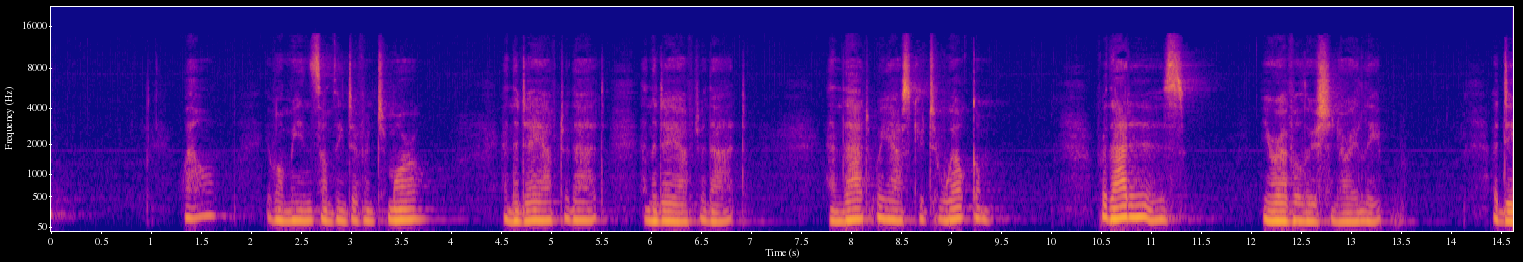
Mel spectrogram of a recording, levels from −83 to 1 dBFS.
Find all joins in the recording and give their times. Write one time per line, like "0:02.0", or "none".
0:10.6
